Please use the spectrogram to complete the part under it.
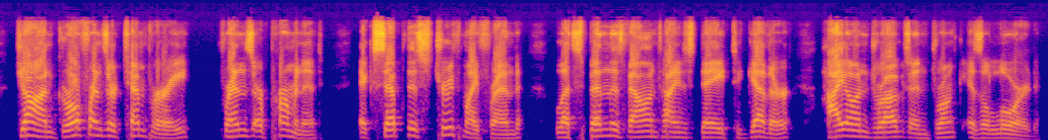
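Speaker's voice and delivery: ordinary delivery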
